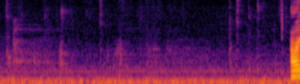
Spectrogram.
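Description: Faint, scattered clicks from working a computer, over a faint steady hum; a woman starts speaking at the very end.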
